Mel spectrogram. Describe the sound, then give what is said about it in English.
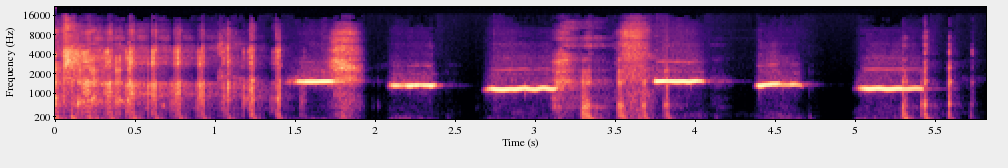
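A voice whistles a short tune imitating a recorder, steady, clear notes, each held about half a second with brief gaps, the pitch stepping slightly up and down. Rapid choppy bursts come first. “The curtain just playing perfect recorder sounds.”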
